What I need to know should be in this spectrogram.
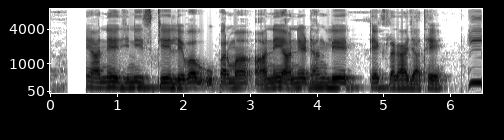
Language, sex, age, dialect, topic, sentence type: Chhattisgarhi, male, 18-24, Western/Budati/Khatahi, banking, statement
